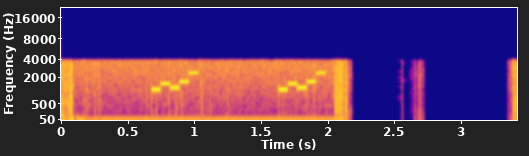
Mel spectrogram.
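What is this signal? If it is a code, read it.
Five-tone selective call (ZVEI), heard as quick runs of five tones, tones of about 70 ms. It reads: 25360 25360
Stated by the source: ZVEI five-tone selective call received on an SDR.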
